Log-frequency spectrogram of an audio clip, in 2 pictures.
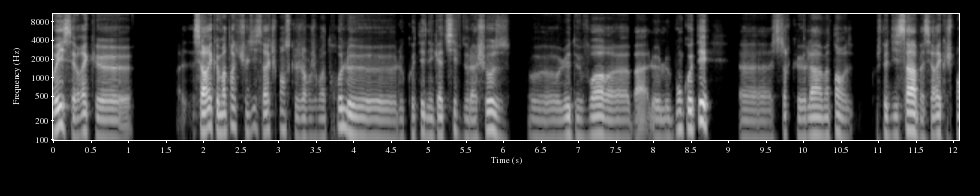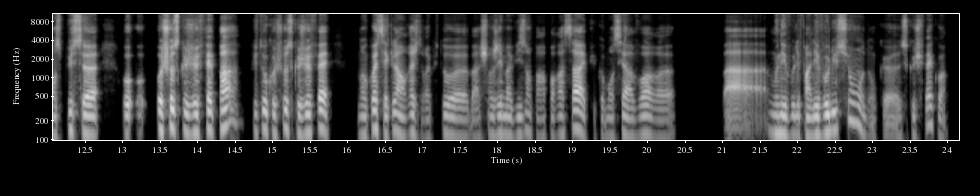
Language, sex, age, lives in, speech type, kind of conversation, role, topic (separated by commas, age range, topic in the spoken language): French, male, 20-24, France, conversation, advice, user, Comment puis-je maintenir une routine matinale productive malgré mes difficultés ?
